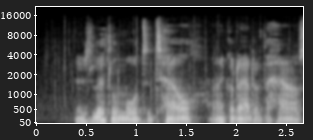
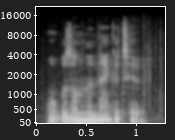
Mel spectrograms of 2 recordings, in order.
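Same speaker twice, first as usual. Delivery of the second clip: eager, curious question pitched up and a bit louder; curious listener pressing the storyteller; with much curiosity; 8 semitones higher, 3 dB louder than usual. A narrator's reading. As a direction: ask it keen to know the answer. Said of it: "I asked with much curiosity".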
